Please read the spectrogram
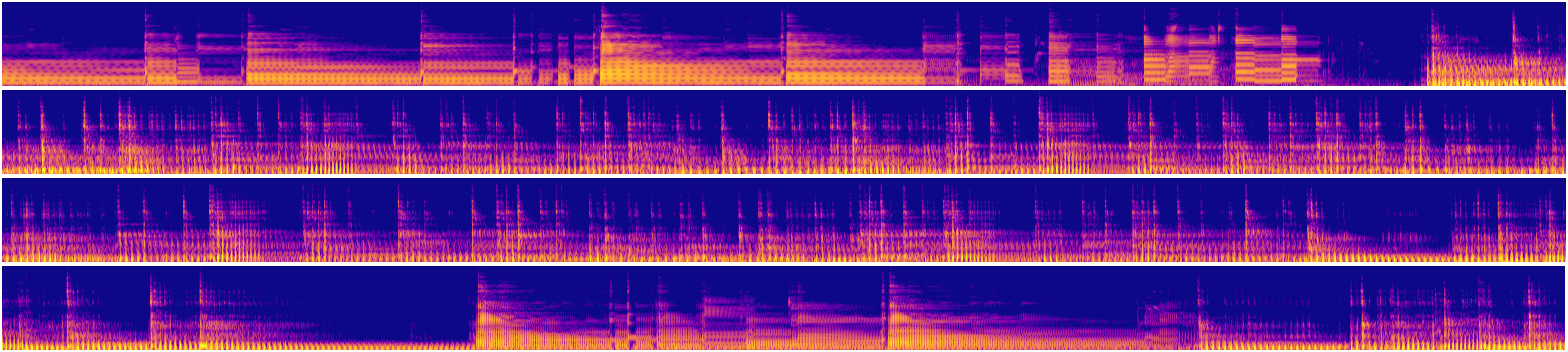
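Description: Electric bass played as a lead instrument, a melody of held notes changing about once a second. About seven seconds in a much denser, louder passage with a steady beat takes over, easing back to held bass notes in the last stretch before picking up again at the very end.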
